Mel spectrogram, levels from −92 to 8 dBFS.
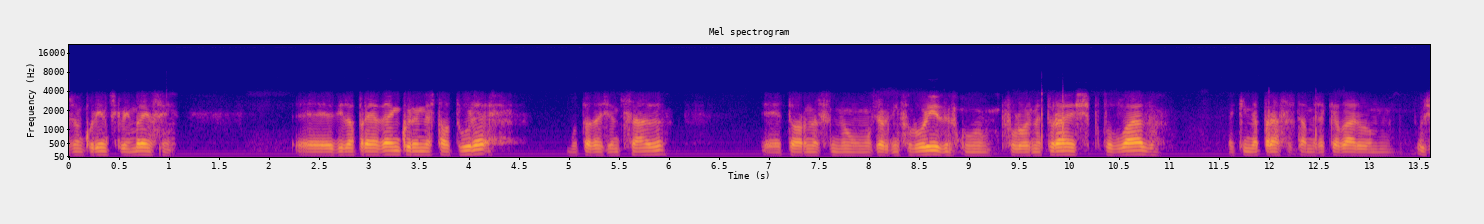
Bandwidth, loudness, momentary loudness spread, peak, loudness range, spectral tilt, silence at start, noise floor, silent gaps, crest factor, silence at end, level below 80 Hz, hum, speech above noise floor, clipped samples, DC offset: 4 kHz; -20 LUFS; 15 LU; -4 dBFS; 6 LU; -9 dB/octave; 0 s; -59 dBFS; none; 18 dB; 0 s; -64 dBFS; 50 Hz at -60 dBFS; 39 dB; under 0.1%; under 0.1%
